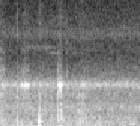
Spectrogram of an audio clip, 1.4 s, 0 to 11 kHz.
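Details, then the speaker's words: 1985 Chevy truck cranking: rough metallic clattering and grinding as the starter catches on damaged flexplate teeth; a wrong starter had been fitted, and a new flexplate is to be installed. "so we're going to be putting this truck on the lift to do the flex plate all right let's crank this up so you can hear how bad it is it's bad"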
